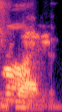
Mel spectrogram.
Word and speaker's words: Fried: So the totally it's totally Our name our name's Fried the Yay. So it's just like Kentucky Fried Chicken. It's totally totally fried. Which a lot of people pronounce it fray, but it's fried.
